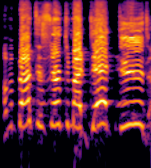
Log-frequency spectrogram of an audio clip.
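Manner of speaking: goofy California surfer voice; surfer dude accent. Pretend. Friends watching a movie, mock surfer dude accent. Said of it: "I gotta work on that accent".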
